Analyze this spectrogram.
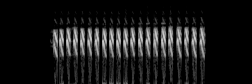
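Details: Common linnet song phrase: a rapid series of about seventeen identical bright, buzzy chirps, each sweeping downward, delivered evenly over roughly one and a half seconds against a silent background.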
